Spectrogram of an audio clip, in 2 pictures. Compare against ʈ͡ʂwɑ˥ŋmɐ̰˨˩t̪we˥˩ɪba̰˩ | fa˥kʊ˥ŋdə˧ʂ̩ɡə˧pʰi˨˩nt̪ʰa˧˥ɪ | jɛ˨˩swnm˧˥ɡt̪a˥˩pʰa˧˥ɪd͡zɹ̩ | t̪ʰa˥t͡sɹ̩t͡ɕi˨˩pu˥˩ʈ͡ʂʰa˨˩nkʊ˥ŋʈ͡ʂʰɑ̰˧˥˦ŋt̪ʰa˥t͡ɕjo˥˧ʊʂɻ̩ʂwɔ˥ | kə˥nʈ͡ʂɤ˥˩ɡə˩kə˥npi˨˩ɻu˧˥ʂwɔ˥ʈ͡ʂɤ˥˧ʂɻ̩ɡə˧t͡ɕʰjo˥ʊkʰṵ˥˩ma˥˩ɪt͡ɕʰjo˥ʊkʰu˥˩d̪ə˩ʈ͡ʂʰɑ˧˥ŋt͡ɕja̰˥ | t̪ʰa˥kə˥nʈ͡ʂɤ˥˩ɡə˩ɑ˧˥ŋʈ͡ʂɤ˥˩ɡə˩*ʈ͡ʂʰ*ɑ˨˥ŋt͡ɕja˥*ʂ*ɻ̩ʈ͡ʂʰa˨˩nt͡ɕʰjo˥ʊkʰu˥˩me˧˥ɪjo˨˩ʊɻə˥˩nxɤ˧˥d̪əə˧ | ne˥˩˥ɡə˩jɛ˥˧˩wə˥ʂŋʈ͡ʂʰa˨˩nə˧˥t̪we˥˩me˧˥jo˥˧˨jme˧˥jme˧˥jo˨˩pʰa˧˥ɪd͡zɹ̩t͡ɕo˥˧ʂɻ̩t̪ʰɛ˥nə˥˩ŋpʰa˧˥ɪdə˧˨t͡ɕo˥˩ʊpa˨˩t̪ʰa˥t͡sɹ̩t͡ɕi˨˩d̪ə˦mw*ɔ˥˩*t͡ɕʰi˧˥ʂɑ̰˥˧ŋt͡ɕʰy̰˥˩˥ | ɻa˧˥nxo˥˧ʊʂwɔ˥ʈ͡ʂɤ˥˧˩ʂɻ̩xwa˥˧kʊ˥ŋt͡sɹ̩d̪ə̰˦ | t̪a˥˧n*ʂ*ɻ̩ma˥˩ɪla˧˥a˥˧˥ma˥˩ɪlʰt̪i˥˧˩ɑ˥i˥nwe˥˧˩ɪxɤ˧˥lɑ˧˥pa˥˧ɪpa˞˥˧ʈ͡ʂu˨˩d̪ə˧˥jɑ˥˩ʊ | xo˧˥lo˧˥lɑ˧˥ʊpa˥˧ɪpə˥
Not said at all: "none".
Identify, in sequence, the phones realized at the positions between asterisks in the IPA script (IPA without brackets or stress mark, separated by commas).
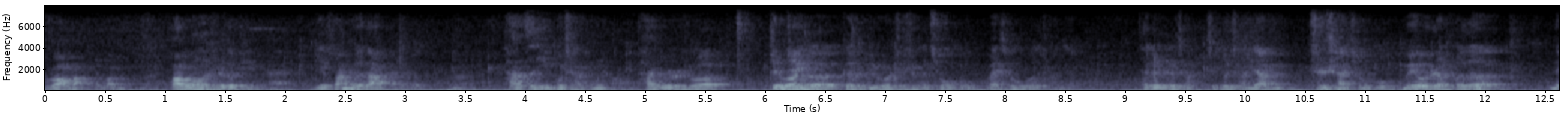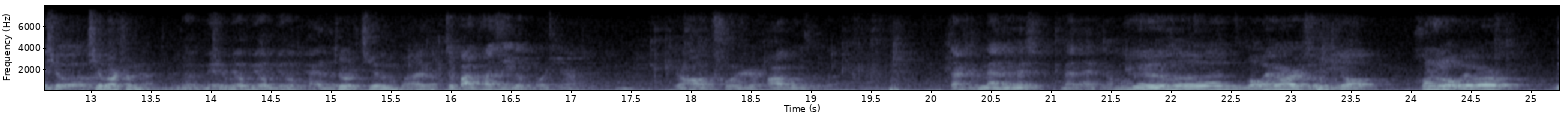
ʈ͡ʂʰ, ʈ͡ʂ, ɔ˧˥, ʂ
